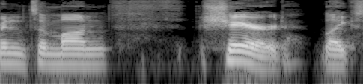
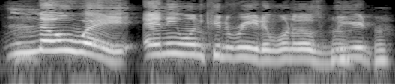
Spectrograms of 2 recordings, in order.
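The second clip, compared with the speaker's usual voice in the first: comic rant; 7 semitones higher, 7 dB louder, slower than usual. Acted. Comic rant about tall books.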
